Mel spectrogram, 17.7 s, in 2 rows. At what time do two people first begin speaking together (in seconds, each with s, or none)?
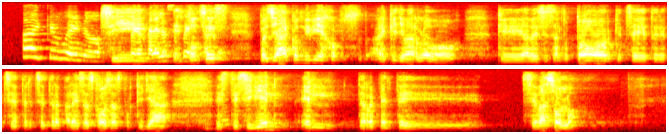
1.3 s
